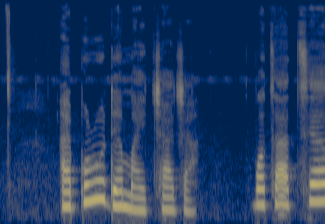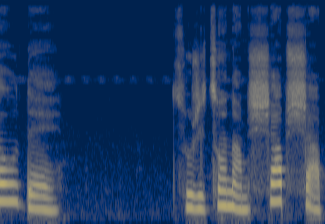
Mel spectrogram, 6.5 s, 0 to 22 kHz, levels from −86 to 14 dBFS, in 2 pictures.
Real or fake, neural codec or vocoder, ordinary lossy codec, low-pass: real; none; Opus, 64 kbps; 19.8 kHz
